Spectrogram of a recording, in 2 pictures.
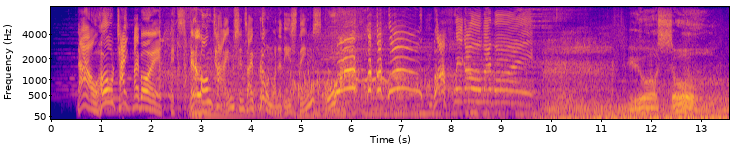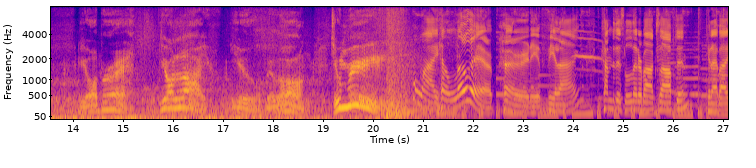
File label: Animation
